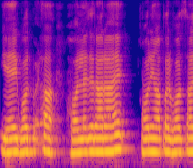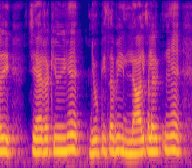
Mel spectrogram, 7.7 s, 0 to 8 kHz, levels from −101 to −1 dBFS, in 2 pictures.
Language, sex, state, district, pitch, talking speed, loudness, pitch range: Hindi, female, Chhattisgarh, Jashpur, 200 Hz, 185 wpm, -18 LUFS, 195-205 Hz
